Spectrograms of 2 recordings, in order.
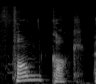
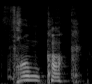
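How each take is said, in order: First: The name is said with Dutch sounds. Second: The same.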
